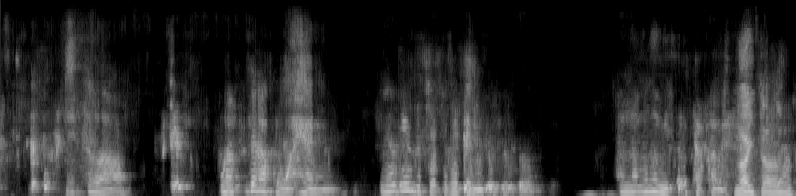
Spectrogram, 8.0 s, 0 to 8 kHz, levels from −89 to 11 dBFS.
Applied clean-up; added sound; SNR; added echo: neural mask model Resemble Enhance denoiser.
